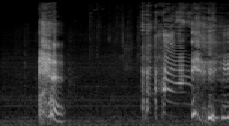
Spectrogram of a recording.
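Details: Young child deliberately imitating an adult's cough: one harsh, forced cough followed by brief playful voiced vocal sounds; imitated cough, not a real one.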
